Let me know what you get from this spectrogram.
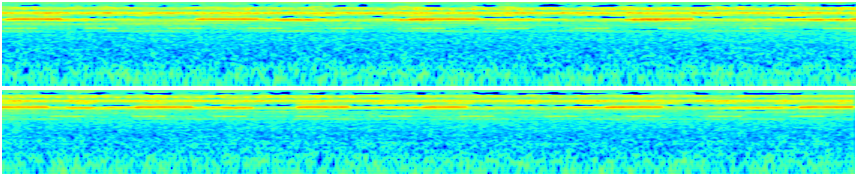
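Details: Evening park ambience of crickets: dense, continuous high-pitched chirping layered in several bands, with short rhythmic pulses repeating under a steady shimmering drone.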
